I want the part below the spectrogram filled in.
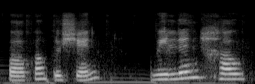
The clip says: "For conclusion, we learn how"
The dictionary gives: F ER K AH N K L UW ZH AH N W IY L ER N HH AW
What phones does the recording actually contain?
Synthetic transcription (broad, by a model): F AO K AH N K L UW SH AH N W IY L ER N HH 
